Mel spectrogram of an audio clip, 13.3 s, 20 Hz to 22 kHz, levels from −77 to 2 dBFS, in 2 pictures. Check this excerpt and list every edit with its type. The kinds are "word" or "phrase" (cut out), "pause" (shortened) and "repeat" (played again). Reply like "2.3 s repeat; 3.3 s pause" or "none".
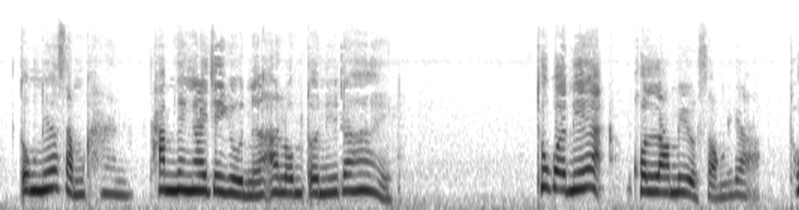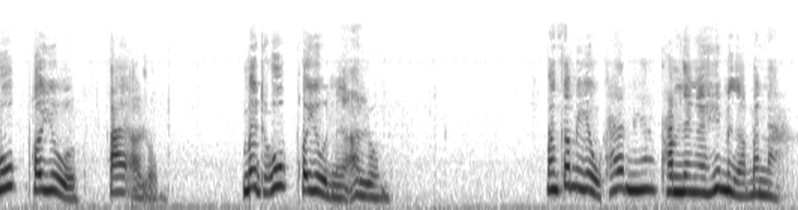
none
